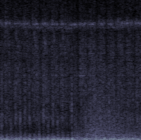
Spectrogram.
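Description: A helicopter in GTA San Andreas on a vigilante mission, its rotor chopping loudly and continuously with a heavy low thrum and a faint high whine, close and steady throughout.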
